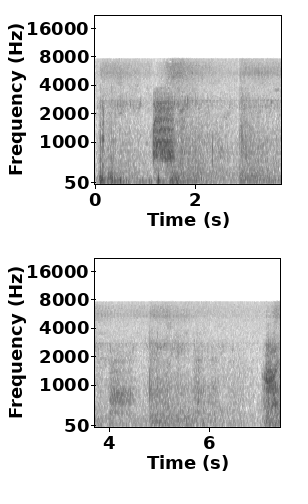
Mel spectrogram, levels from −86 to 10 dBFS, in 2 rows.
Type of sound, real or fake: real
